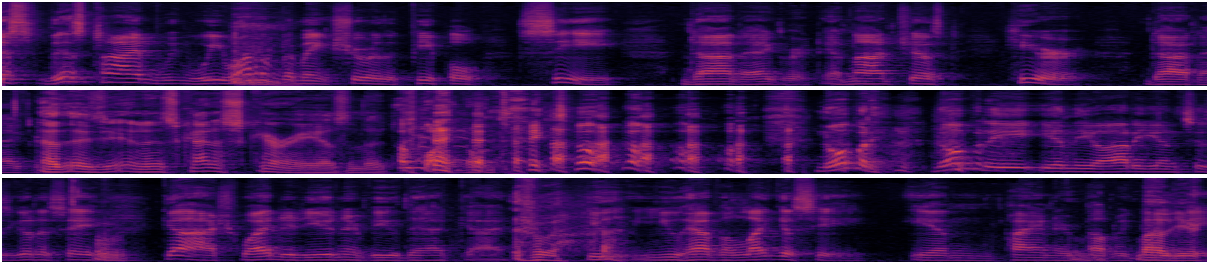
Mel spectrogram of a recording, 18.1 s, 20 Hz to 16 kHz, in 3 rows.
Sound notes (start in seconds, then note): 8.0 both laughing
